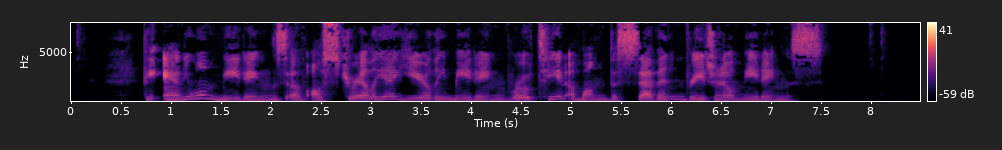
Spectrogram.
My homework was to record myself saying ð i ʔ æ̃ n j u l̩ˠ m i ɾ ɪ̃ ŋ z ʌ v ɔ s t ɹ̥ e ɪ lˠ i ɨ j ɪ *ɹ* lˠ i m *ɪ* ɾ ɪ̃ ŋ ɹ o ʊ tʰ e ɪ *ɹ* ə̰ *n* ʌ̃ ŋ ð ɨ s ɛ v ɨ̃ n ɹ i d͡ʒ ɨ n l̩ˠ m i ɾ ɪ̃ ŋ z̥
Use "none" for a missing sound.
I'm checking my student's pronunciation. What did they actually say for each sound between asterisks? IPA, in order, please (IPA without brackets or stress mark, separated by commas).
ɹ, i, ɾ, m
